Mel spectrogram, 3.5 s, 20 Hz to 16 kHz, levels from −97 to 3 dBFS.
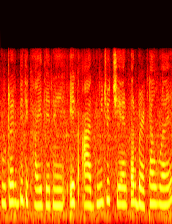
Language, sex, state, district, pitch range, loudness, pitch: Hindi, female, Uttar Pradesh, Lucknow, 240-275 Hz, -17 LUFS, 255 Hz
